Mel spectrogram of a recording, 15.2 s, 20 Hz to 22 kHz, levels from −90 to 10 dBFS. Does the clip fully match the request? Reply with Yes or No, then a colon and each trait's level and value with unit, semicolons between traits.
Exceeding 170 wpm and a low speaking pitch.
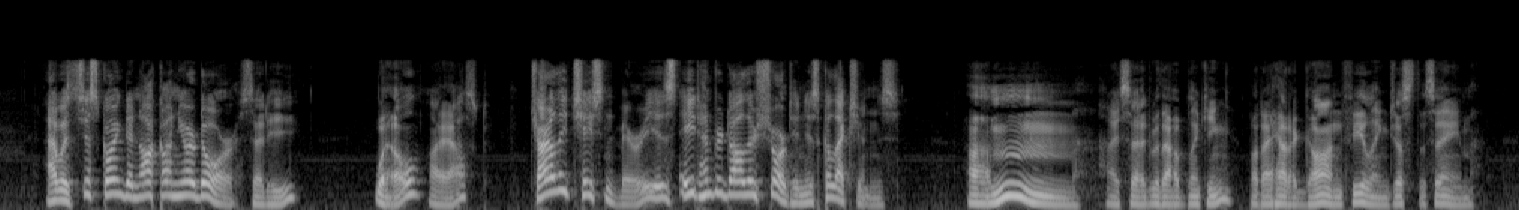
No: average, 155 wpm; low, 120 Hz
